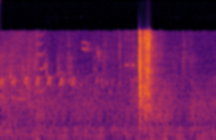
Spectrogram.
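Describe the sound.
Camera shutter firing once to take a photo, a single short, crisp click against a faint, quiet background with no speech.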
